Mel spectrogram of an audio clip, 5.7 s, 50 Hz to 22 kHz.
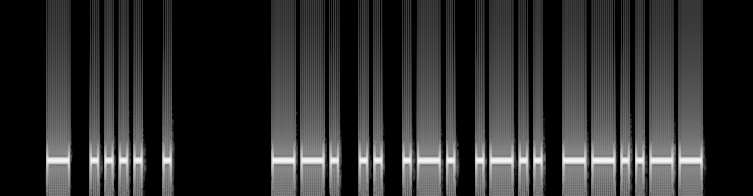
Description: Morse code, heard as a keyed tone, about 22 wpm, 700 Hz. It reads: THE GIRL,
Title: 2x Word-Spacing - Sentences from Top 400 Words - 22wpm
